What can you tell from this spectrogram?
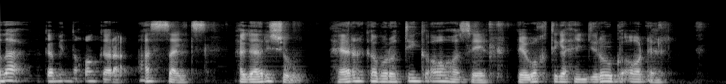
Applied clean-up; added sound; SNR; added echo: neural mask model DeepFilterNet 3.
